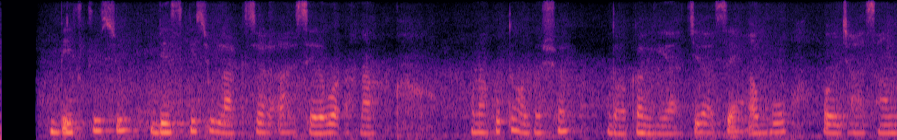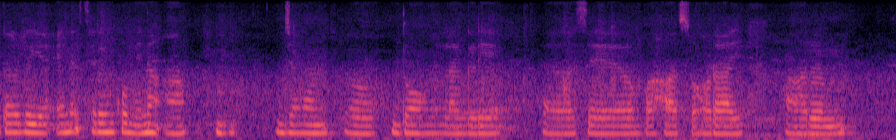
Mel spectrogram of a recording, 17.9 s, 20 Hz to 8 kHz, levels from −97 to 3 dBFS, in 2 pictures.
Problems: none marked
